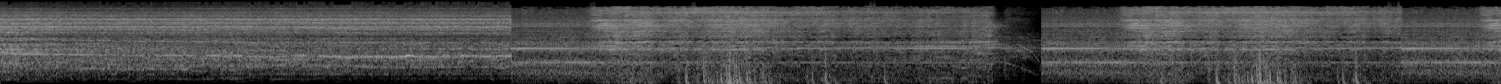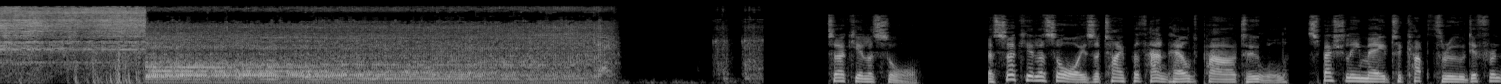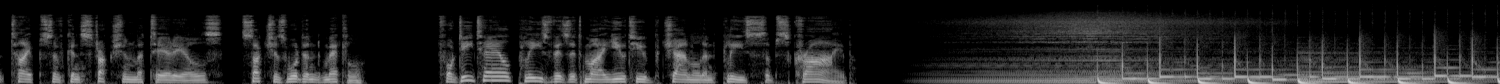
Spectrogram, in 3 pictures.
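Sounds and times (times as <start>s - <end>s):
circular saw cutting: 0.0s - 21.2s, 39.2s - 43.4s.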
